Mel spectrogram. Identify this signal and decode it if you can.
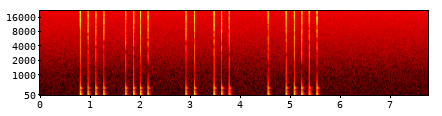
Tap code, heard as knocks on a wall, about 6 knocks a second. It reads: THE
